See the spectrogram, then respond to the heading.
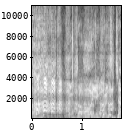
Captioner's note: all laughing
